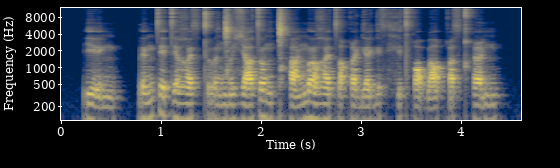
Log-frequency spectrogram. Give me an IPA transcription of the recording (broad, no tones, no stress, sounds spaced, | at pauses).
ɾʲ e ŋ | ɾ ɘ ŋ t e t i ʁ ɘ s t r ɤ ŋ͡ǀ ɯ ʑ a t ɤ ŋ ǀʰ a ŋ ɤ ʁ ɛ t ɾ ɤ q i ɡ ɛ ɡ ɛ s xʲ ɘ t q ɔ b a q ə s qʰ i ŋ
